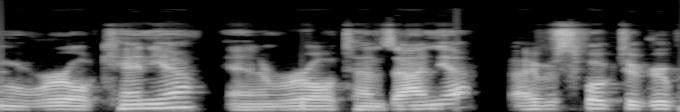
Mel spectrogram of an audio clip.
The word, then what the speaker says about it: Tanzania: all these witnesses that in Swahili we pronounce it Tanzania.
